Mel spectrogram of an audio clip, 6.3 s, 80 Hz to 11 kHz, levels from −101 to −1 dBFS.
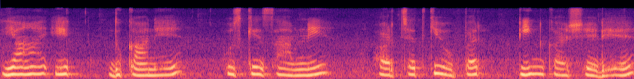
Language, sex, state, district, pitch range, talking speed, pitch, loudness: Hindi, female, Bihar, Vaishali, 250-285 Hz, 130 wpm, 275 Hz, -16 LUFS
